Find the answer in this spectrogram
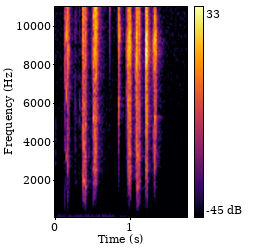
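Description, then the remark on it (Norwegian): Someone imitates a mouse with sharp squeaky lip-smacks to lure a white stoat among rocks, as is done for foxes, about eight high chirps in a quick uneven burst before falling silent. No talking. “Kom med hvit i steiner da Så begynner jeg å smatte på den, akkurat som du gjør med reven.”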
